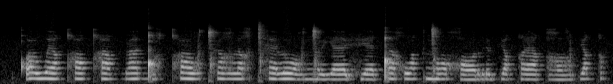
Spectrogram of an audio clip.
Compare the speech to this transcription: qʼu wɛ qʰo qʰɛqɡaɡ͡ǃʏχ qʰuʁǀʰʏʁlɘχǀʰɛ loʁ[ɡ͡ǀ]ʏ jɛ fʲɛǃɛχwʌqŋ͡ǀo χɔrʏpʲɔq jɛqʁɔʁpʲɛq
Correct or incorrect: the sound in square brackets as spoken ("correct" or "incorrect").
incorrect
